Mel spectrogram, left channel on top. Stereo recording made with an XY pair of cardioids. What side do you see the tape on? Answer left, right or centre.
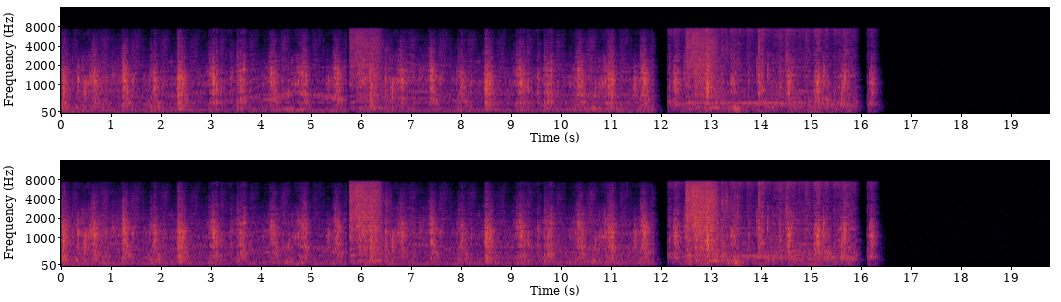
right.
